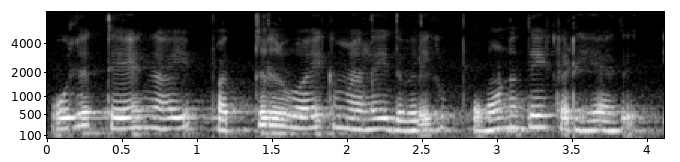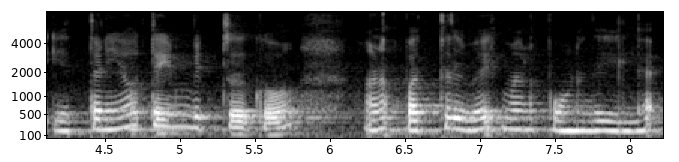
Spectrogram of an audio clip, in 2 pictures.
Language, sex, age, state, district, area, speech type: Tamil, female, 30-45, Tamil Nadu, Tiruppur, urban, spontaneous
